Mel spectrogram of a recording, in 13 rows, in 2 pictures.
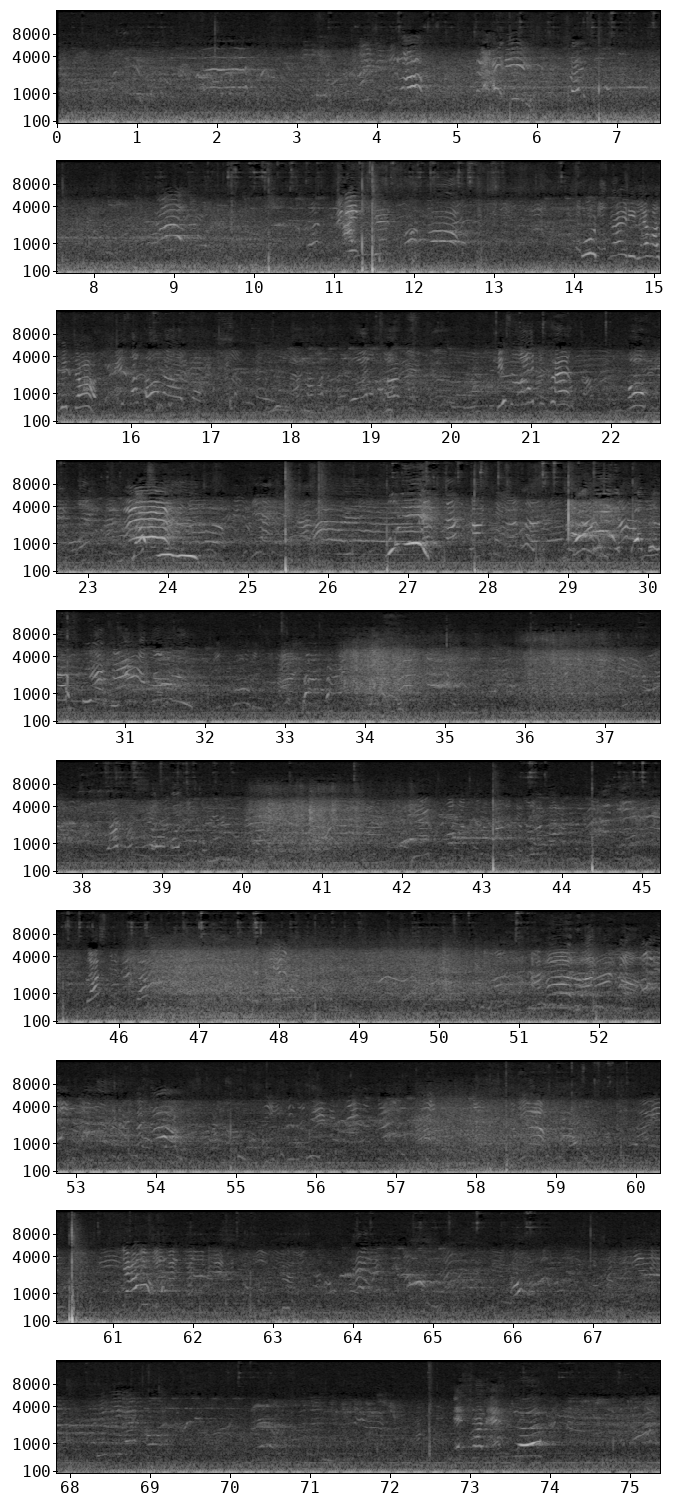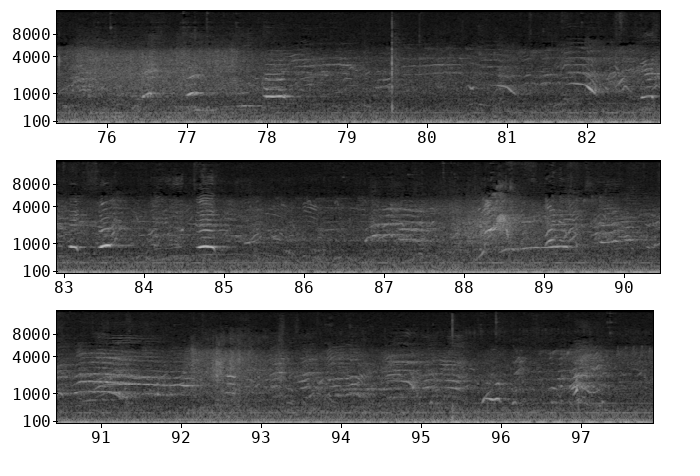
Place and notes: cologne, stadtgarten, fussballspiel auf wiese
schulkinder der nahe gelegenen montessori schule beim fussballspiel - im hintergrund das schreddern von ästen des grünflächenamts
stereofeldaufnahmen im mai 08 - morgens
project: klang raum garten/ sound in public spaces - outdoor nearfield recordings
